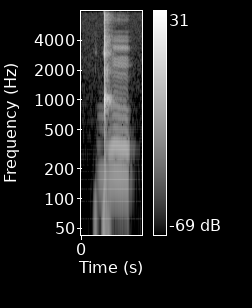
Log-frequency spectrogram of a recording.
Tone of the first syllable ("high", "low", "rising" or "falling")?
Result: low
